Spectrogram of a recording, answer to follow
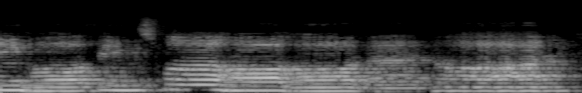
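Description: A single voice chanting without accompaniment, in held notes that step up and down in pitch, with a short break about a second and a half in.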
